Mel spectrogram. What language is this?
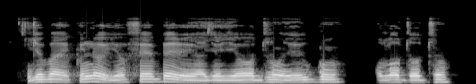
Yoruba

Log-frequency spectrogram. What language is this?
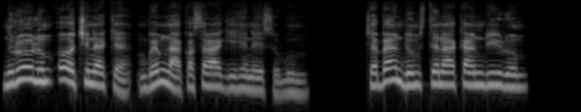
Igbo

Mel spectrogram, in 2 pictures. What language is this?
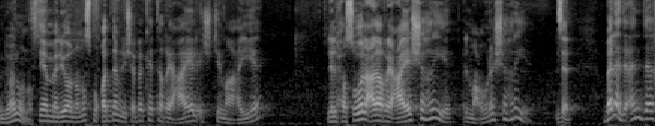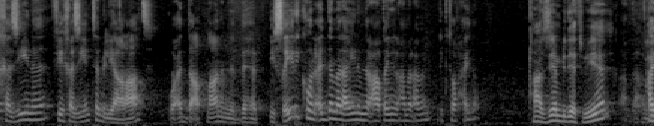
Arabic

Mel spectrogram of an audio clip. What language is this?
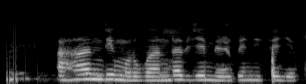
Kinyarwanda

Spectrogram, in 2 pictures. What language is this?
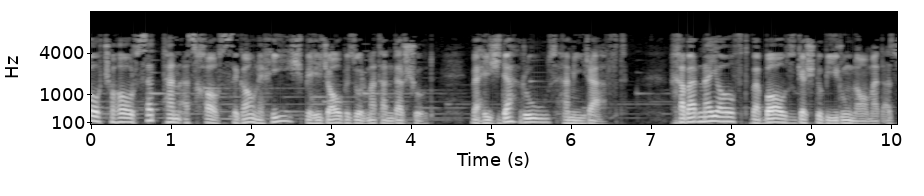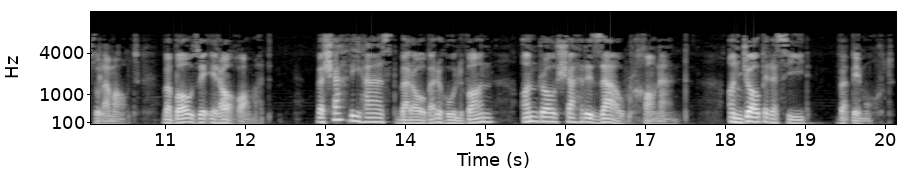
Persian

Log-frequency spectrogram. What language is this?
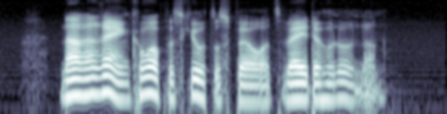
Swedish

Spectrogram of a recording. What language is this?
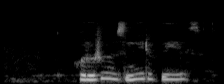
Kinyarwanda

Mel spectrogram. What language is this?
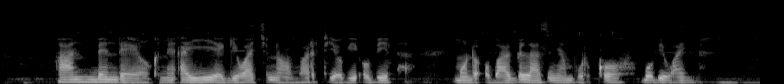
Luo (Kenya and Tanzania)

